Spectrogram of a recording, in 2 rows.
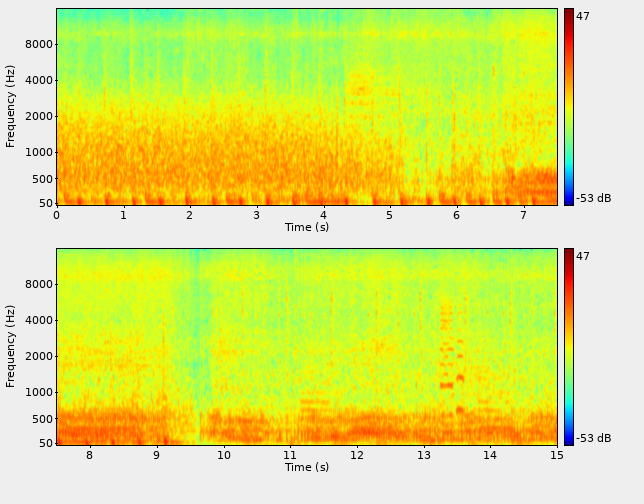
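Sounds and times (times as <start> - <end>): motorcycle engines revving: 3.6 - 15.0.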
